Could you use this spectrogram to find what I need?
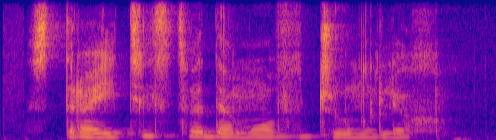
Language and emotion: Russian, neutral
